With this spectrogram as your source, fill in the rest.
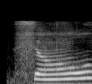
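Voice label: "xiong2", Mandarin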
